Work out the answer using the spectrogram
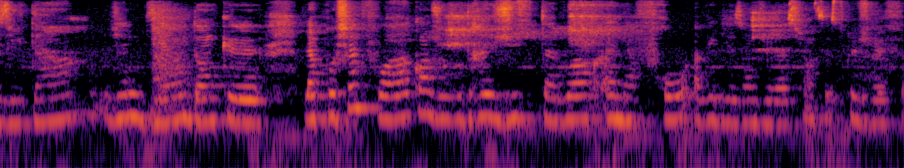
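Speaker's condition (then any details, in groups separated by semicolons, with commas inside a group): No condition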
